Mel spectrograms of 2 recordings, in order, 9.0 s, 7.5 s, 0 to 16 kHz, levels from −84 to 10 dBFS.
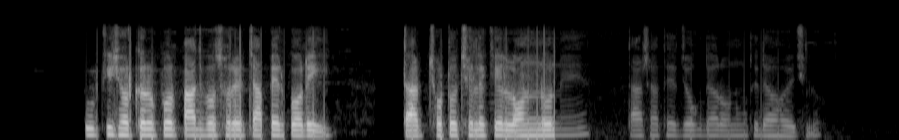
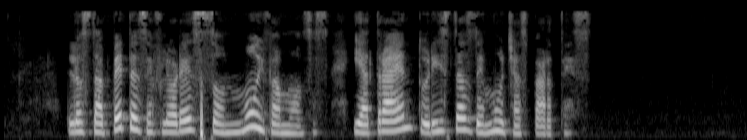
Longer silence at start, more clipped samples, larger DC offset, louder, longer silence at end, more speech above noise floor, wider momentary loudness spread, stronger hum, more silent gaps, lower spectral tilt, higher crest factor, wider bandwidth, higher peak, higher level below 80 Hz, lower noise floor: first, 0.85 s vs 0.7 s; neither; neither; about the same, -19 LUFS vs -19 LUFS; second, 1.05 s vs 1.6 s; first, 62 dB vs 55 dB; first, 23 LU vs 11 LU; neither; first, 3.86-3.90 s, 3.96-4.03 s vs none; first, -7.5 dB/octave vs -4.5 dB/octave; about the same, 20 dB vs 18 dB; second, 8 kHz vs 12 kHz; about the same, -2 dBFS vs -2 dBFS; first, -48 dBFS vs -56 dBFS; first, -82 dBFS vs -74 dBFS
